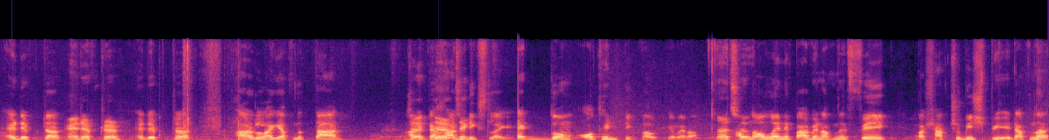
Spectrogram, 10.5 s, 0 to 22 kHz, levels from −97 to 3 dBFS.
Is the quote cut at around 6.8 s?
no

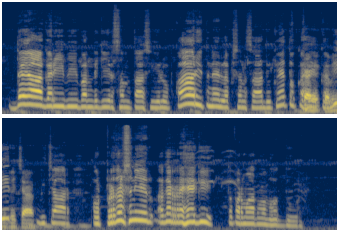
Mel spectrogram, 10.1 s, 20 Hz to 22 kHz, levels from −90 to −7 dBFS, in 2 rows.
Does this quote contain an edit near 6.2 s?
yes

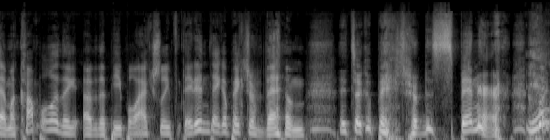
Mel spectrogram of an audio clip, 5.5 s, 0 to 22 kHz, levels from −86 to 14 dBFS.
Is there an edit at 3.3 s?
no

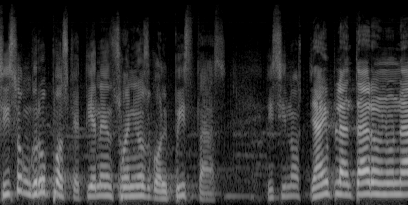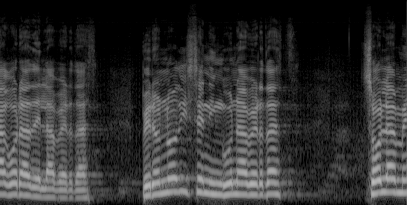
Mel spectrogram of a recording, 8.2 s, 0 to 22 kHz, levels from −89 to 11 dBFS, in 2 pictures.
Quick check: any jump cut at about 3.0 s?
yes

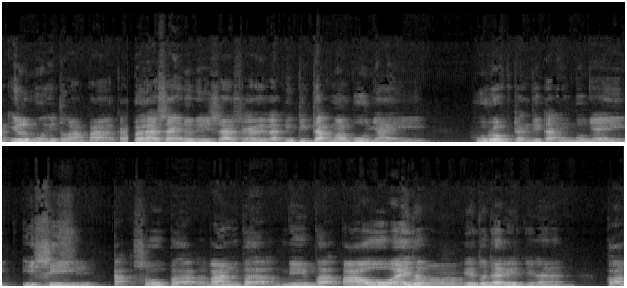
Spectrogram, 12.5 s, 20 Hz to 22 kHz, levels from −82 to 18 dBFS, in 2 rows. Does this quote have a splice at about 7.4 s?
yes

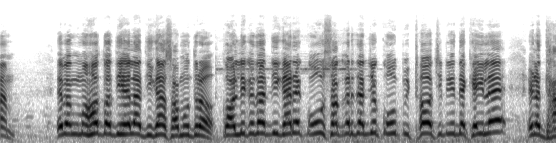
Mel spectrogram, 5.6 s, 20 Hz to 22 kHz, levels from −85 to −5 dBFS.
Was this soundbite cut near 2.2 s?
yes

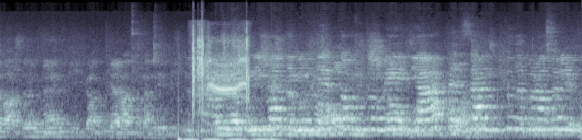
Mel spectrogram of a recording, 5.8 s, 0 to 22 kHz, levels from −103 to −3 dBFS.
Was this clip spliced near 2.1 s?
yes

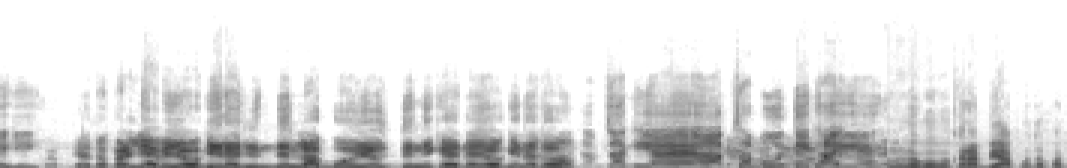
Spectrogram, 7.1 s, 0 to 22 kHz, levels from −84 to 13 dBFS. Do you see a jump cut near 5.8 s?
yes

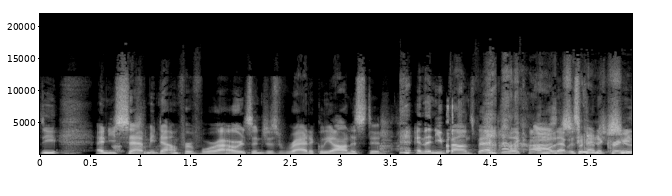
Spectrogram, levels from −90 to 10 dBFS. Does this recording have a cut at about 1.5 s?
no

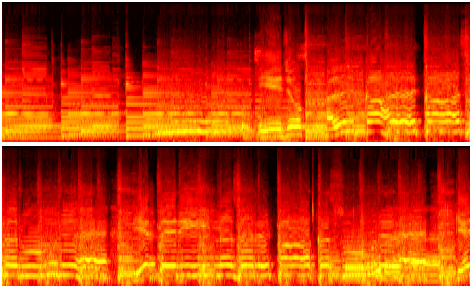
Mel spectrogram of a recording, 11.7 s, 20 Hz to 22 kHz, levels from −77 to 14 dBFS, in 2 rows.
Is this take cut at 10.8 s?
no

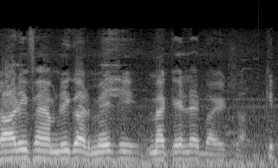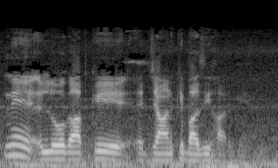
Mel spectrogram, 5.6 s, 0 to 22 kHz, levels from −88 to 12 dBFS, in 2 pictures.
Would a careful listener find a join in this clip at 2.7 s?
yes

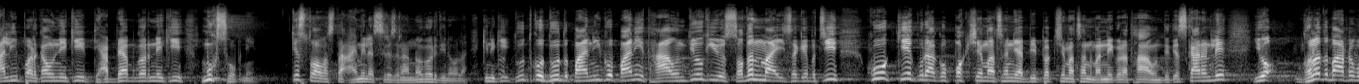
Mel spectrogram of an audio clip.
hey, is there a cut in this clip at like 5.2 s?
yes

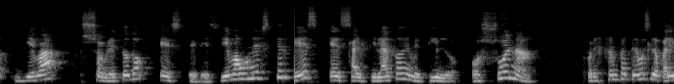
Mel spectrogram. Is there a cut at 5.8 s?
yes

